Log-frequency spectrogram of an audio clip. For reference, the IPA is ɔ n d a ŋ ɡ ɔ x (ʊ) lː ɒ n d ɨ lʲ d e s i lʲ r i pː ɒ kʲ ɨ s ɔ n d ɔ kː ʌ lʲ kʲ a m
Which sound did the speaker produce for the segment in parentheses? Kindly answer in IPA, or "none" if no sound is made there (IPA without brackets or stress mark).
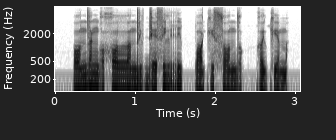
ɔ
